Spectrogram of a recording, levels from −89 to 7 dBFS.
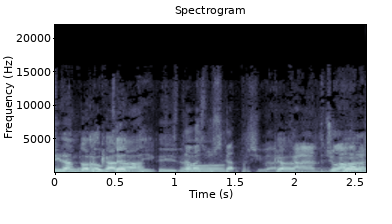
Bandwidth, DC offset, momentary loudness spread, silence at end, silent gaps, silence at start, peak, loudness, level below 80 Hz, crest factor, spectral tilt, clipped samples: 15.5 kHz; under 0.1%; 9 LU; 0 s; none; 0 s; -2 dBFS; -18 LUFS; -46 dBFS; 14 dB; -5.5 dB/octave; under 0.1%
